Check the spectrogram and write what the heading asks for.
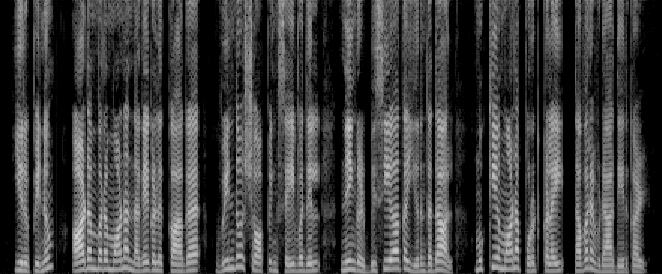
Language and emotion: Tamil, neutral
